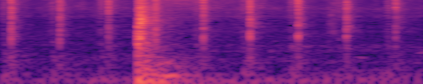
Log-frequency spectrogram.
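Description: Rapid, even clicking, about six clicks a second, with one loud thump a little after half a second in.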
